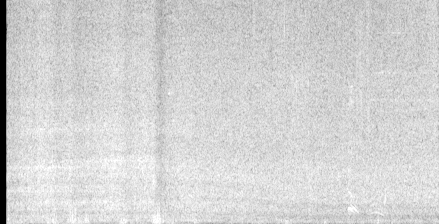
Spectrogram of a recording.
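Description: Wind buffeting the microphone: a steady rushing noise with irregular low thumps, heaviest in the first two and a half seconds.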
